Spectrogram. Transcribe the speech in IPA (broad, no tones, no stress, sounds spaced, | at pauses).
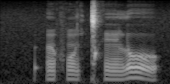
ʔ ə̃ f õ ǀʰ ẽ l o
